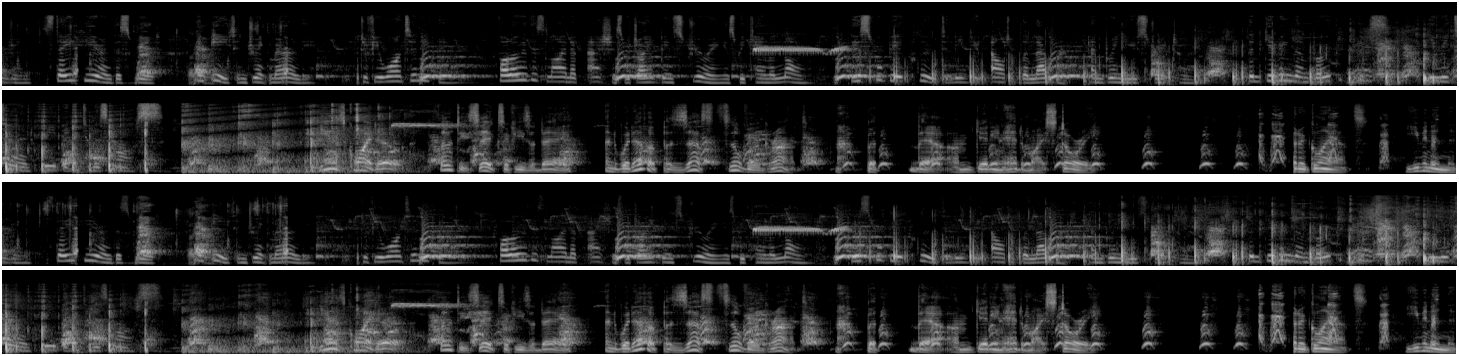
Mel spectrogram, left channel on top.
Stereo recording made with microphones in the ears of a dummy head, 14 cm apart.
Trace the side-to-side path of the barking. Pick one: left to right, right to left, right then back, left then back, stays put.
stays put.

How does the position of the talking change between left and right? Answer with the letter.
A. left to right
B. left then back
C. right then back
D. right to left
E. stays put
A.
